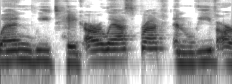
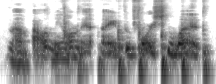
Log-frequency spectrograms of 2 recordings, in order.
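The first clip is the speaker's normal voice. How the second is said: tearful, high, cracking quote; voice breaking; 8 semitones higher, 4 dB quieter than usual. Real, not acted. Sister retelling her brother's words, voice breaking. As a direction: voice catching on tears as she quotes him. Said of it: "Doing it again".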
